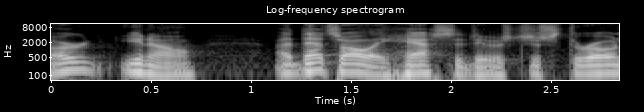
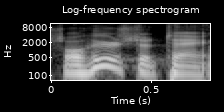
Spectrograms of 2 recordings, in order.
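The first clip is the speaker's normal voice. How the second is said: put-on Indian English accent. Recalling a Brazilian coworker who imitated an Indian coworker, imitating Ron. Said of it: "my imitation of a Brazilian guy imitating an Indian guy".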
